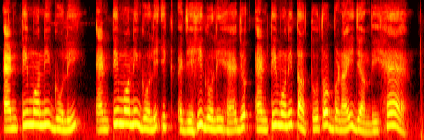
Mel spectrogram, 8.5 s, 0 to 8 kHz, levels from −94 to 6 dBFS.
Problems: none marked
